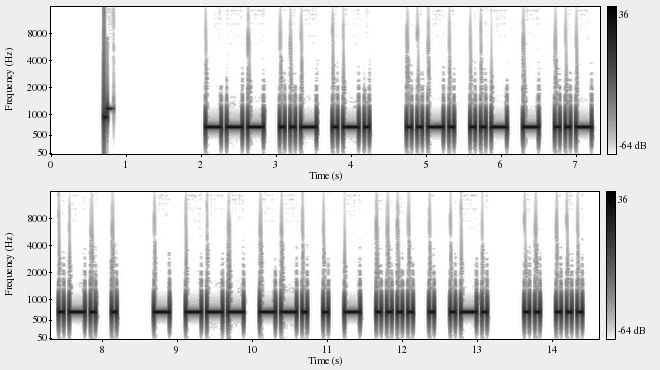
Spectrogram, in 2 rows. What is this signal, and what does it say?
Morse code, heard as a keyed tone, about 17 wpm, 700 Hz. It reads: OUR FUTURE TOGETHER IS
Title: Sentences from Top 1000 Words - Review Part 5 - 17wpm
